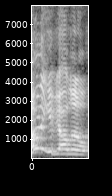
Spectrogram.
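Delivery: voice breaking and cracking upward mid-phrase. Starting to give the audience a medical lesson, voice cracking. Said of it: "that voice crack".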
